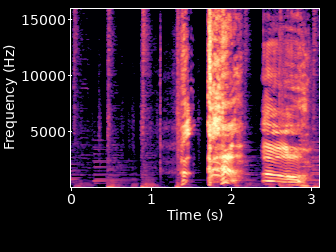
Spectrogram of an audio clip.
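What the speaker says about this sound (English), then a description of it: "Debari was coughing in his kindergarten room" A cartoon dinosaur with a cold gives a few throat-clearing coughs, each louder than the one before, in a kindergarten room. A strained voiced cough is heard near the end.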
